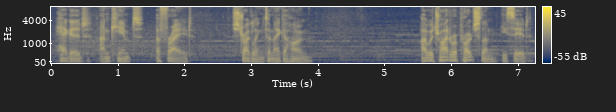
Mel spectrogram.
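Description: Kiwi guy reporter, very low voice, bit of music in it. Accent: New Zealand. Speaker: journalist.

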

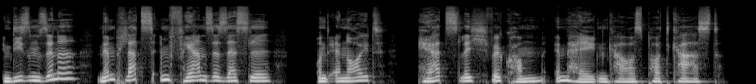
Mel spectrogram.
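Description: Creaky, higher-pitched man podcasting. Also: measured pace. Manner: chatty, informal, addresses listener directly. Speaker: podcast host. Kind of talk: casual solo podcast monologue with gift tips.

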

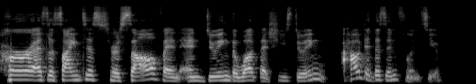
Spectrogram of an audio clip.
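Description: A woman's voice: mid-range voice, moderate pace, bright, forceful tone, rough recording. A woman hosting a podcast, introducing and interviewing in a presenter's style. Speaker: podcast host.

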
